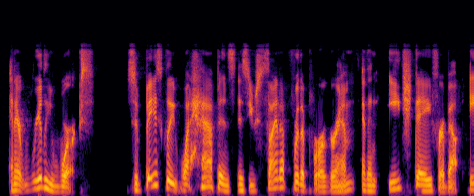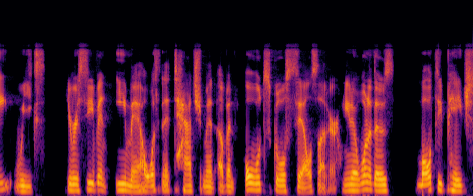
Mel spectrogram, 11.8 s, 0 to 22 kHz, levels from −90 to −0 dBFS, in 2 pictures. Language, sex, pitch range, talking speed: English, male, 110-135 Hz, 215 wpm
